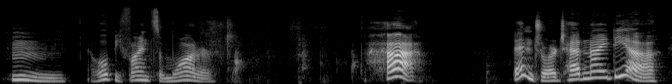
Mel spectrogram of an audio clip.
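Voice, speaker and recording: Animated, bright-voiced woman reading to a toddler. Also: on the high side. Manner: reading to a toddler, slow and expressive with questions to young listeners. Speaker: children's story reader. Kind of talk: animated picture-book read-aloud.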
